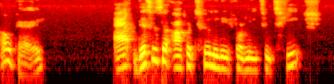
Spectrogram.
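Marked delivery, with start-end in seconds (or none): none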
